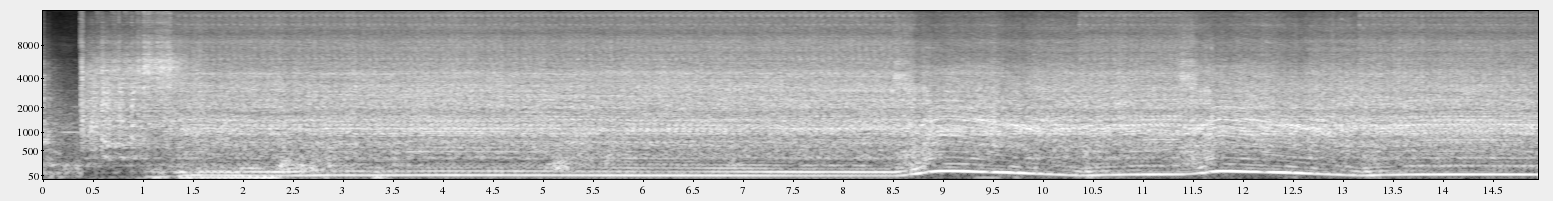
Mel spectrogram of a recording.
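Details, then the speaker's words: 2009 Honda Fit 1.5 (manual) after repairing spark plug threads where a plug had blown out: catches quickly and settles into a steady, even idle with clean blips, no ticking or puffing, all cylinders firing; easy fix. "all right well that's good I guess that's a easy fix"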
